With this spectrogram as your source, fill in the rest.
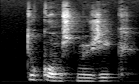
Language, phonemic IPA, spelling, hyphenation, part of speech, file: Dutch, /ˈtu.kɔmst.myˌzik/, toekomstmuziek, toe‧komst‧mu‧ziek, noun, Nl-toekomstmuziek.ogg
- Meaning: something, especially a futuristic proposal, that is very unlikely to be realised in the near future; something unrealistic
